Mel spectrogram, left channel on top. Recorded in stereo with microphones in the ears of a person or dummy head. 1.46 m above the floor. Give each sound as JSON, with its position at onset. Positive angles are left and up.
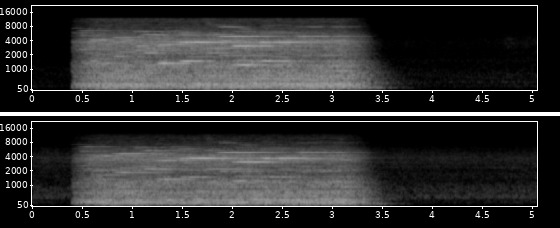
{"t": 0.4, "sound": "a phone ringing", "side_deg": 10, "distance_m": 1.0}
